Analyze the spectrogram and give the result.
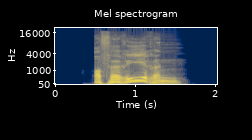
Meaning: to offer
- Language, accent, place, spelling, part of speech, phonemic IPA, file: German, Germany, Berlin, offerieren, verb, /ɔfeˈʁiːʁən/, De-offerieren.ogg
